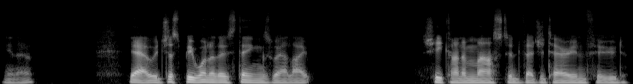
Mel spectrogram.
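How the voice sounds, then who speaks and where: A man hosting a podcast, his voice very low and dark. He talks in a relaxed, loose way, full of fillers. The sound is dry and close. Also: normal speed, dry recording. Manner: relaxed, many filler likes. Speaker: podcast host. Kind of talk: casual chat.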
